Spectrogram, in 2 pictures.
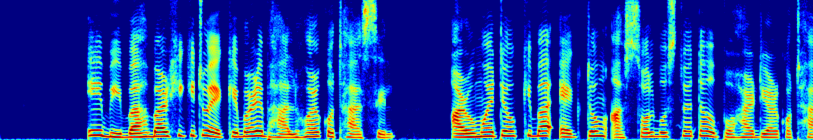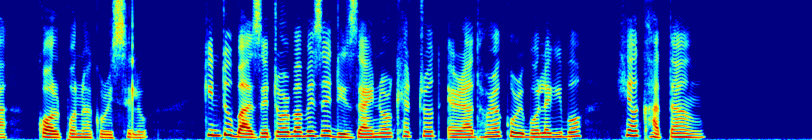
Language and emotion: Assamese, sad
